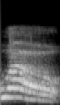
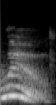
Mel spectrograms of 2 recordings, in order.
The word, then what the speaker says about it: WO: of my favorite products, Wow Whoa or Wow Woo. So, this is Woo Oil or Whoa Oil, depending on your pronunciation.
